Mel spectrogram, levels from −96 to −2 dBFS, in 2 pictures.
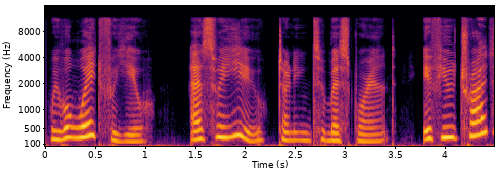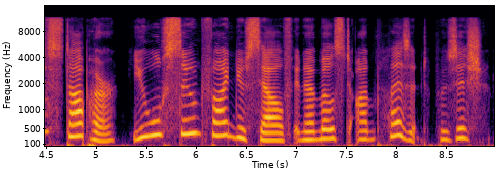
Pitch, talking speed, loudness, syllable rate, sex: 250 Hz, 185 wpm, -18 LUFS, 4.3 syllables/s, female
